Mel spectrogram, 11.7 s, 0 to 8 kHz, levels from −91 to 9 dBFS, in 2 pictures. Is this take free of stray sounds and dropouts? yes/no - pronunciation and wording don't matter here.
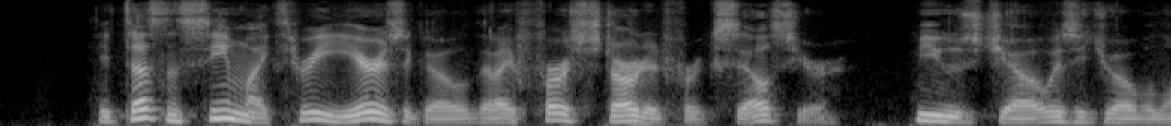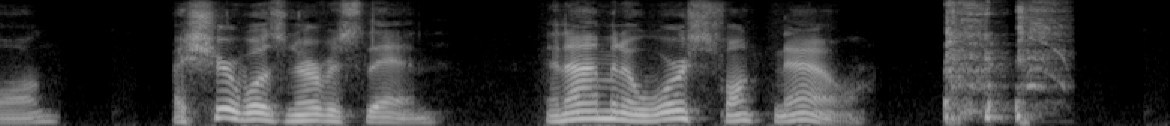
no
